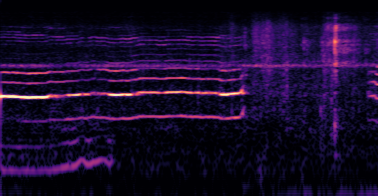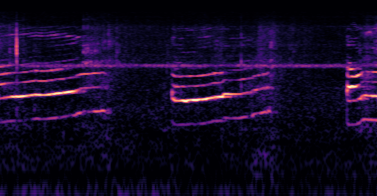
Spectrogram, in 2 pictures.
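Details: Several domestic cats fighting each other over food give long, drawn-out meows, four in a row with short gaps. Each is a steady, slightly wavering tone with rich overtones, one ending in a rising squeal. A constant high electrical whine runs beneath.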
